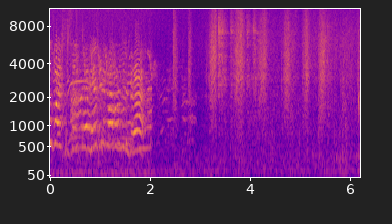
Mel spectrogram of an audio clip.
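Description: Children's high voices with a wavering pitch for about two seconds, then a quieter run of light, sharp taps.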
